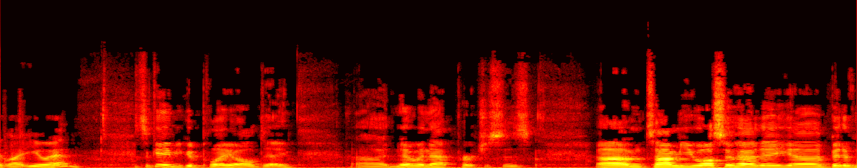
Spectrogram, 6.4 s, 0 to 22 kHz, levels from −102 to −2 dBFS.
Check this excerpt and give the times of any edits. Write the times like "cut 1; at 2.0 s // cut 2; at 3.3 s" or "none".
cut 1; at 1.0 s // cut 2; at 2.6 s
